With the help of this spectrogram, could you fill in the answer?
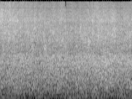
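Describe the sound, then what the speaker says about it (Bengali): Steady heavy rain pours down on a dark afternoon after a hot spell, a dense continuous hiss that fills the whole moment evenly with no voices. "তো বৃষ্টিটা উপভোগ করেন"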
